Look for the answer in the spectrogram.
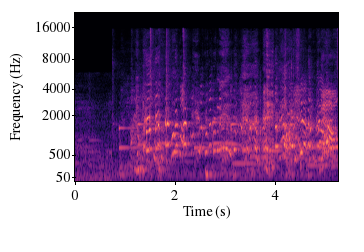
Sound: laugh

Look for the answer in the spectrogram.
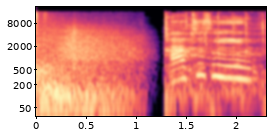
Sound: whooshing

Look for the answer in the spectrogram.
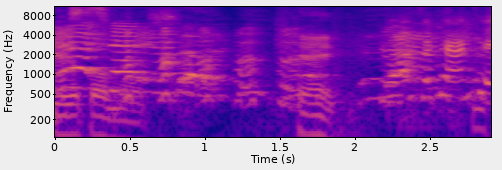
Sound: laughing

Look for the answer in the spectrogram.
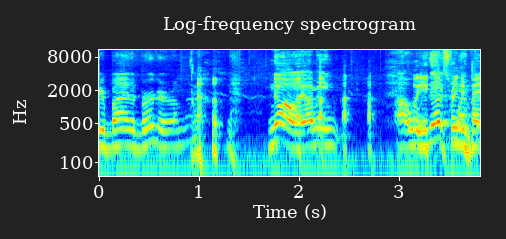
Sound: laughs

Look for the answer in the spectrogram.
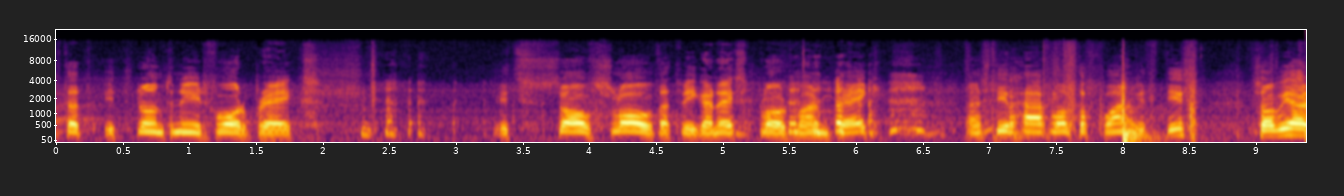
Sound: laughing

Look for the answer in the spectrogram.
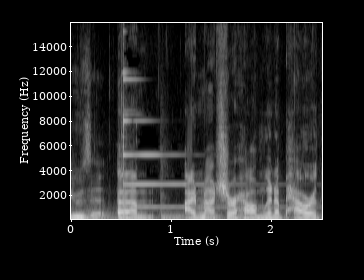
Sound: bell rings

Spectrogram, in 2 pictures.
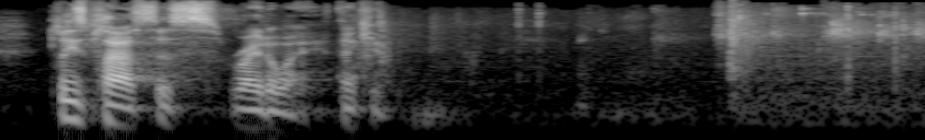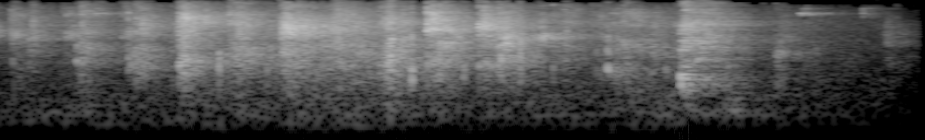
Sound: applause

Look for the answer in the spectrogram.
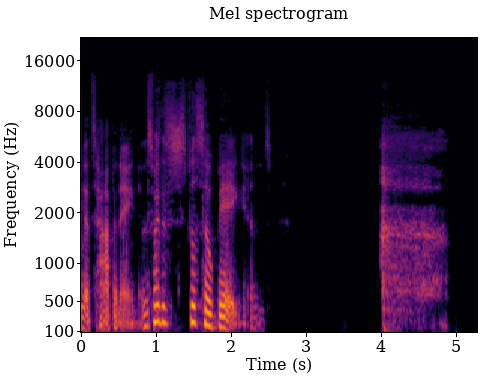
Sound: exhaling

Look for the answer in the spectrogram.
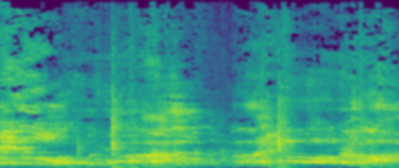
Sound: FLASH and PETER groaning

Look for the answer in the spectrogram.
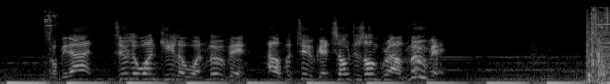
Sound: radio

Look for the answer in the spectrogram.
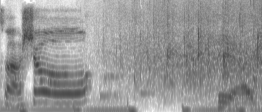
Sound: claps

